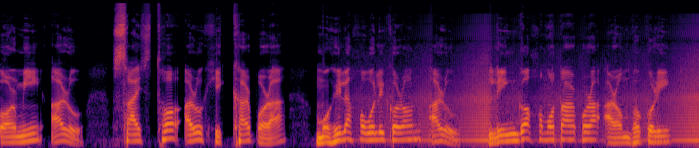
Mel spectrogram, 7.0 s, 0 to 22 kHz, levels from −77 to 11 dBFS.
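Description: Throughout the speech, the gain swings by around 20 dB; this gain pumping likely comes from an overdriven input and fast limiter. From 3.38 s to the end, a steady, raspy mains buzz sits roughly 15 dB below the speech, caused by switching spikes from the 50 Hz mains leaking in.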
